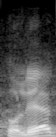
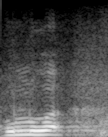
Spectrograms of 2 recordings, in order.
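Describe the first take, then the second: First: The vowel after kull is i. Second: The vowel after kull is u. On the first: The speaker calls it wrong. "Lalu kulliha juga salah" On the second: The speaker calls it right. "Yang betul ya kulluha"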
